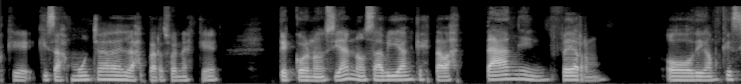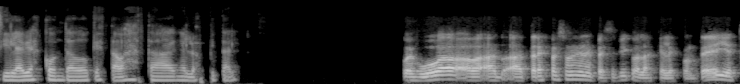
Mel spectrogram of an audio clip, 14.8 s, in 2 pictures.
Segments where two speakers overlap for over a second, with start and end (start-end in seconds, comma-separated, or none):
none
